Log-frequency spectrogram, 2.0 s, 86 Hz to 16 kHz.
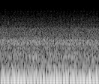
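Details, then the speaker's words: Yamaha Rhino with a 1942 Jeep GPW flat-fender kit, sat overnight at about 40°F after years of storage: fires on choke and settles into a steady, even low idle at half choke, idle perhaps slightly low; normal cold start idle. "Half choke. No joke. Idle might be a little bit low."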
